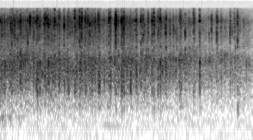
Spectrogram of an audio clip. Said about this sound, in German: Und darum nochmals einen großartigen Applaus.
